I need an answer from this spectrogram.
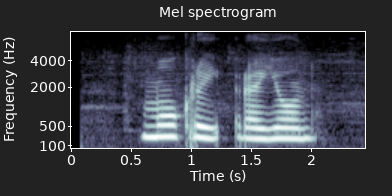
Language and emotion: Russian, neutral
